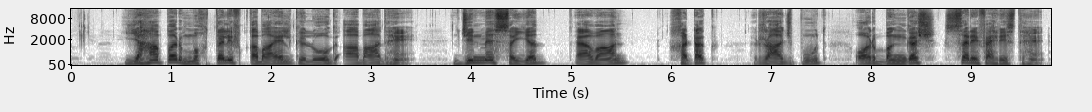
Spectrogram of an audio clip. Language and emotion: Urdu, neutral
